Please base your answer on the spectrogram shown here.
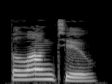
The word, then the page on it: belong to: British English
